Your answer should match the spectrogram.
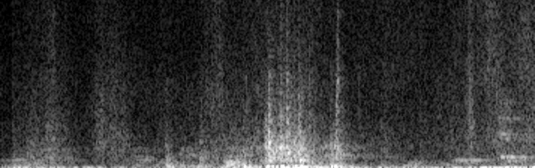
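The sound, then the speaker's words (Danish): A door from a hallway into a child's bedroom is opened, with a short burst of creaking and knocking in the middle against a quiet indoor background. “Når døren åbnes, ser man et børneværelse som alle andre, fyldt med legetøj.”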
